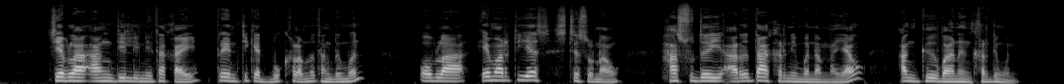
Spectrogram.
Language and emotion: Bodo, disgusted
